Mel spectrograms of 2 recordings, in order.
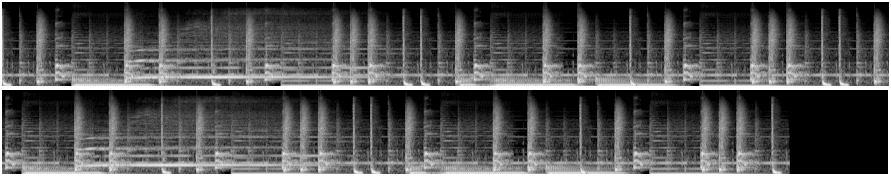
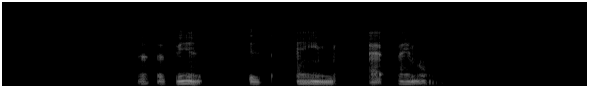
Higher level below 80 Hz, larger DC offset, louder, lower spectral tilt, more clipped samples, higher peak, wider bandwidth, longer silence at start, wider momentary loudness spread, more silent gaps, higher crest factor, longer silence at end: first, -16 dBFS vs -82 dBFS; first, 7% vs under 0.1%; first, -13 LUFS vs -45 LUFS; about the same, -5 dB/octave vs -5.5 dB/octave; first, 0.6% vs under 0.1%; first, 0 dBFS vs -26 dBFS; first, 15.5 kHz vs 6.8 kHz; second, 0 s vs 1.35 s; second, 6 LU vs 13 LU; second, none vs 1.67-1.72 s, 2.03-2.07 s, 2.19-2.46 s, 2.73-2.93 s, 3.43-3.67 s; second, 12 dB vs 22 dB; second, 1 s vs 1.6 s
